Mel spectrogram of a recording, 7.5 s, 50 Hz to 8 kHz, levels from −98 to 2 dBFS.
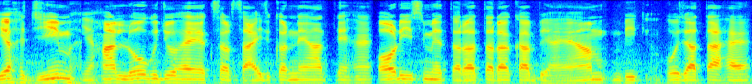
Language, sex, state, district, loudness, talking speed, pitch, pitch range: Hindi, male, Bihar, Sitamarhi, -24 LUFS, 160 wpm, 110 Hz, 105-120 Hz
